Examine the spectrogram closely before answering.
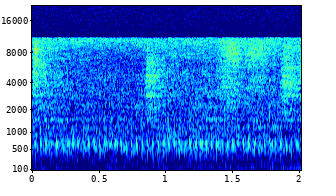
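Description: Near silence: faint steady background hiss.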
